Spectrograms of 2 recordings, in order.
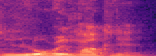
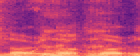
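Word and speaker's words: Lauri Markkanen: No, it's Laurie's Laurie marketing, not Lowry marketing. Alright, cool, whatever. Yes, Laurie Markkinen.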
